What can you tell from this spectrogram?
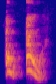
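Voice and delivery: high, loud yapping ow ow; French dog bark. Shown as a demonstration. Teacher barking the French dog sound. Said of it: "in French, people say that dogs say".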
